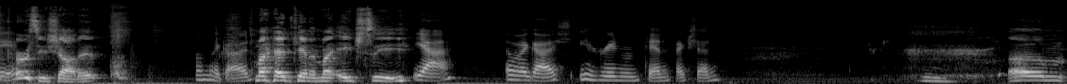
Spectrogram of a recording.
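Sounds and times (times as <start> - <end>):
speech: 0.1 - 1.2, 2.0 - 7.3, 9.2 - 10.6
drawn-out voiced yawn: 9.1 - 10.6.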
